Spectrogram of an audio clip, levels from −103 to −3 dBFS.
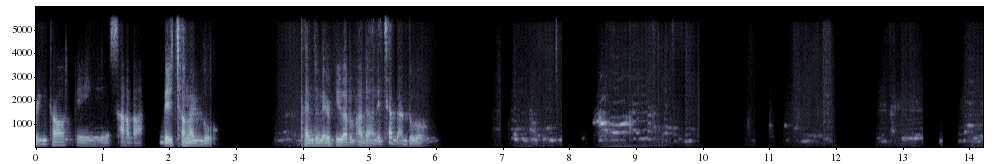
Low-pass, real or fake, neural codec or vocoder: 5.4 kHz; fake; codec, 16 kHz, 0.5 kbps, X-Codec, HuBERT features, trained on general audio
